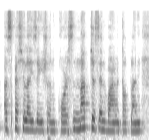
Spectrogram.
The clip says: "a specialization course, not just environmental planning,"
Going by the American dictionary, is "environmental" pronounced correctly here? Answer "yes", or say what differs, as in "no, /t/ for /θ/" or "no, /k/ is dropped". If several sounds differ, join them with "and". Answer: no, /ɹ/ is dropped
